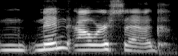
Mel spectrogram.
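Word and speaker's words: Ninhursag: nothing like Christian theology goddess nin or nin hour sag this is n hour sag I was trying to figure out how to say it look at that nin hour sag W Lucas mod I've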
